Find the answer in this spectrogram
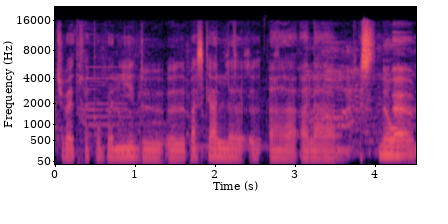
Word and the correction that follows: Snook: Snook. Ah je, prononce toujours. Snook.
